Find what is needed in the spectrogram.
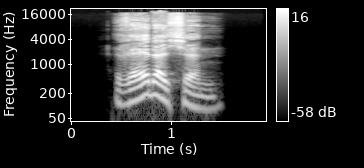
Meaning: plural of Rädchen
- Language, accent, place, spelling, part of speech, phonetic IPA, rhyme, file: German, Germany, Berlin, Räderchen, noun, [ˈʁɛːdɐçən], -ɛːdɐçən, De-Räderchen.ogg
